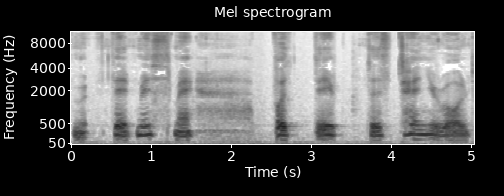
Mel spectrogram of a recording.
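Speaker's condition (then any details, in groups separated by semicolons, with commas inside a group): Multiple sclerosis, severe; advanced multiple sclerosis, rapidly progressing, diagnosed 3 years ago, now aged 49; 4 falls this morning, 2 spasms, poor balance, wall walking, pain, no saliva, 42 tablets daily; speech affected and worsening, no saliva in mouth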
